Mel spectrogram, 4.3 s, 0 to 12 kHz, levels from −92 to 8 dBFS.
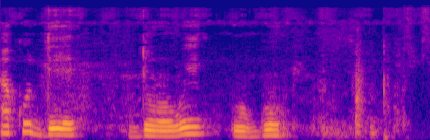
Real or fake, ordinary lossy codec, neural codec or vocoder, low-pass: fake; AAC, 48 kbps; vocoder, 22.05 kHz, 80 mel bands, WaveNeXt; 9.9 kHz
